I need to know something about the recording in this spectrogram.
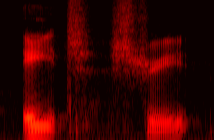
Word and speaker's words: H Street: um it's uh yeah H as in like the letter not like eight as in because they sound similar I was told how I pronounce it so H H yeah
